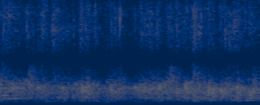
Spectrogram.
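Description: Audience applause at a political debate event in India, a steady wash of clapping from a large crowd, heard at some distance and fairly faint throughout.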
